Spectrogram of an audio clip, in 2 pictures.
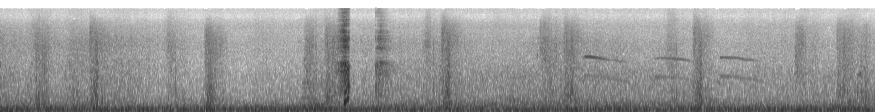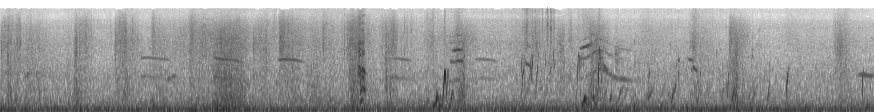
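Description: Quick scuffing steps scrape against rock.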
